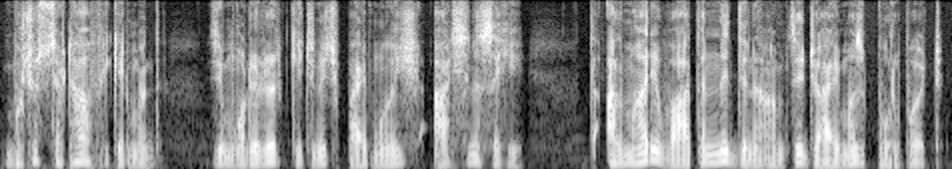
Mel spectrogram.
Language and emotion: Kashmiri, fearful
